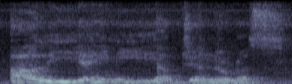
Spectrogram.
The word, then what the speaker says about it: alieni generis: Alieni generis, Latin meaning of another kind, pronounced alieni generis.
